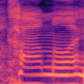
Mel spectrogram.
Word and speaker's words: Kamala: And or say February, March of 2023, Kamala? Whatever the hell her name is. – Kamala Harris. – Are you serious? Kamala. I've been saying that wrong for that long.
